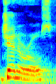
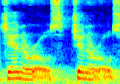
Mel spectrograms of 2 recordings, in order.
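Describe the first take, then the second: First: Generals with the final s sounded clearly; plural generals. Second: Generals said twice, slowly, with the final s sounded; slow teaching repeat of generals; plural generals. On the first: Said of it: "ไม่ general นะ". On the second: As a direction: stress the closing s of generals. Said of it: "คำนี้อ่านว่า generals". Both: Shown as a demonstration.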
